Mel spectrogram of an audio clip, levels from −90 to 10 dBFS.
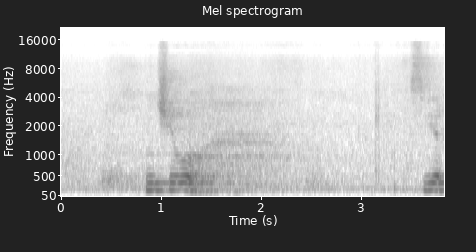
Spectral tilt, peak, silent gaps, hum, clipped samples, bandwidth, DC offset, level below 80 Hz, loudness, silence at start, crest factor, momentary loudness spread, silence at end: -5 dB/octave; -26 dBFS; none; none; under 0.1%; 15.5 kHz; under 0.1%; under -90 dBFS; -42 LUFS; 0 s; 18 dB; 20 LU; 0 s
